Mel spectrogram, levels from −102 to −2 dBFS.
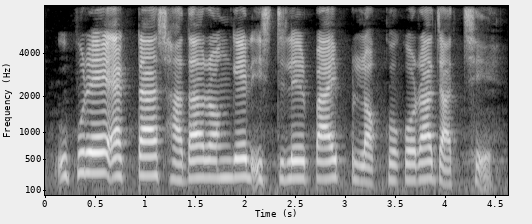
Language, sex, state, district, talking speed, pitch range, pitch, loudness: Bengali, female, West Bengal, Alipurduar, 115 wpm, 225-260 Hz, 235 Hz, -16 LUFS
